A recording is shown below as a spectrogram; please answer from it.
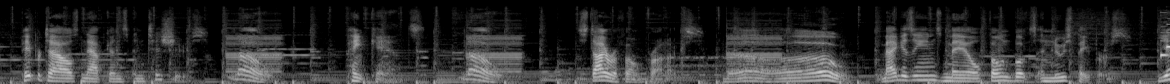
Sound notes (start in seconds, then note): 2.6 buzzes; 4.9 buzzes; 7.6 buzzes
